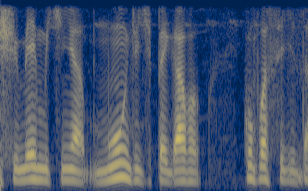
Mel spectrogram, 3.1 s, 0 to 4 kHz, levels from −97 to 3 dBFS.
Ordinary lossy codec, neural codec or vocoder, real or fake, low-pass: none; none; real; 3.6 kHz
